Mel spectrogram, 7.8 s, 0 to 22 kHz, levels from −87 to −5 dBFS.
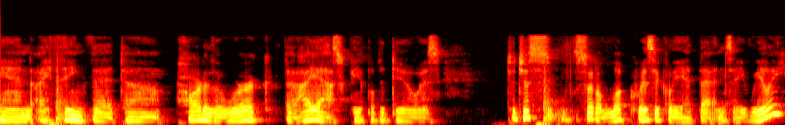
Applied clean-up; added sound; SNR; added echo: classical method WPE with log-MMSE.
